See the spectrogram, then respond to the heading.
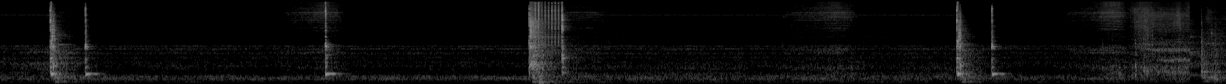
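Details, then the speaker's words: Roughly 20-year-old gas boiler, no heat: sharp isolated clicks every few seconds, boiler never lighting; suspected smart valve or relay box clicking, needs testing to confirm. "No, it sounds like it might be the smart valve that's clicking."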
